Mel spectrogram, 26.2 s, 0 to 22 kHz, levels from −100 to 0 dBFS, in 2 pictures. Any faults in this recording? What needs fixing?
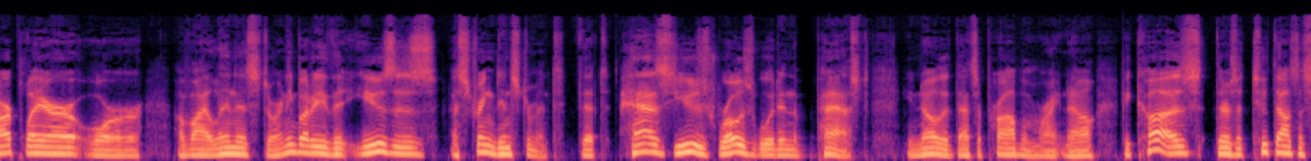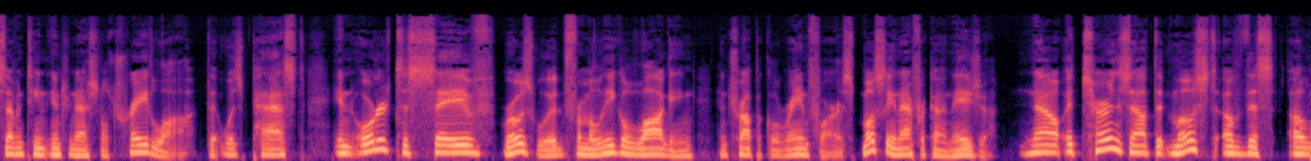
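From 6.67 to 8.14 s, after "a stringed instrument that" and before "past you", the audio drags and stutters through 14 brief holds, the longest 120 ms. These are repeated stalls (stutter): the jitter buffer kept running dry and the receiver stretched the last sound, filling about a fifth of the span.

Between 9.14 and 10.82 s the sound is drawn out at the same pitch, running at 88% speed. This is a jitter buffer slow-down, where repeated pitch periods add 211 ms to rebuild a reserve.

Jitter buffer speed-up makes the audio sound hurried at unchanged pitch from 12.67 to 14.68 s after "because there's a" (110%, roughly 200 ms cut), from 15.09 to 15.45 s (108%, about 40 ms), and from 25.39 to 26.17 s after "turns out that most" (109%, about 70 ms). In each case the receiver trimmed pitch periods to shed excess delay.

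To prevent these faults, stabilise packet delivery and give the jitter buffer a steadier, slightly larger target so it neither empties nor overfills.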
